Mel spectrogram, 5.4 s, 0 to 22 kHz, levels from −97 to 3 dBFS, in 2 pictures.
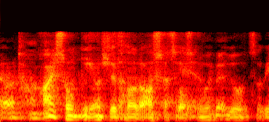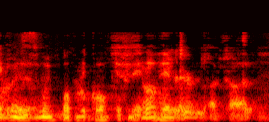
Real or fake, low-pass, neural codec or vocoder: fake; 7.2 kHz; codec, 16 kHz, 1 kbps, FunCodec, trained on LibriTTS, 50 frames a second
